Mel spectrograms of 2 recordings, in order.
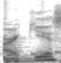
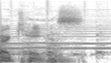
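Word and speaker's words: Arceus: I think I used to say Archus a lot. I never said Archaeus, even though I guess based off how it's spelled, it it should be pronounced the Greek way because I know that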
